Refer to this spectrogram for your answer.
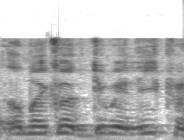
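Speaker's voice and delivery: mock a starstruck fan; a light fangirl gush. Mocking fans gushing.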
